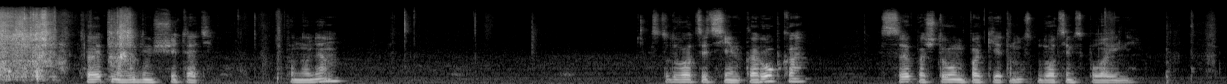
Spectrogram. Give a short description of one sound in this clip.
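Cardboard scrapes and thumps as a box is handled.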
